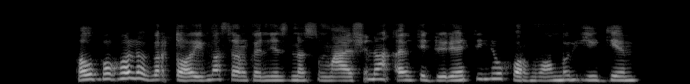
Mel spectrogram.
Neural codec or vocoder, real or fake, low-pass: codec, 16 kHz, 1 kbps, FunCodec, trained on LibriTTS, 50 frames a second; fake; 7.2 kHz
